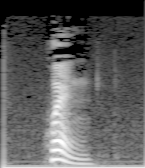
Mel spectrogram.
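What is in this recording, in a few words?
"hueng2", Teochew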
